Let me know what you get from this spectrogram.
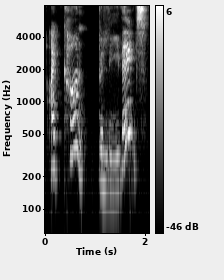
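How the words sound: The pitch falls, then rises at the end. The speaker doubts whether to believe it. "with a full rising intonation"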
